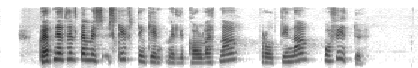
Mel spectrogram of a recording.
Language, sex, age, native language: Icelandic, female, 40-49, Icelandic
